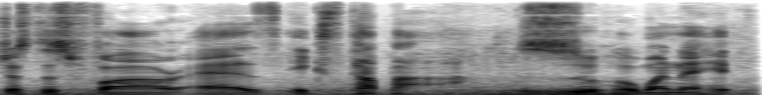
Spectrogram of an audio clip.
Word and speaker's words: Zihuatanejo: This trip is just as far as Ixtapa, Zihuatanejo. How do you say it? Zihuatanejo.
